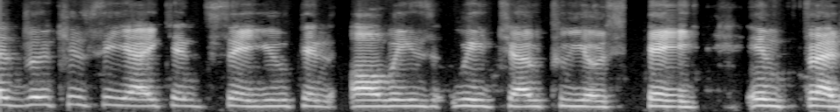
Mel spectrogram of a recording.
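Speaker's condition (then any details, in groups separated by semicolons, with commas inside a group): Cerebral palsy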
